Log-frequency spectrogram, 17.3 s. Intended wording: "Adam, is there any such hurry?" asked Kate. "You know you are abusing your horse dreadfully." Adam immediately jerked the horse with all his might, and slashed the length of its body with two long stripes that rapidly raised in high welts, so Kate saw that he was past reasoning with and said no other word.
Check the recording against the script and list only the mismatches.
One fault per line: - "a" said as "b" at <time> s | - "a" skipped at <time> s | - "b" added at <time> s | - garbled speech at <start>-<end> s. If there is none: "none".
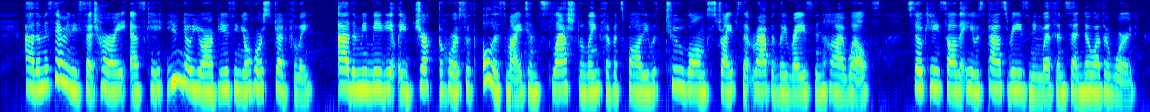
none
